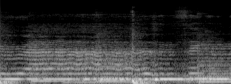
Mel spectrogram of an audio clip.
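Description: A woman's voice holding one long sung note with a slight vibrato over a strummed acoustic guitar, in a live acoustic duet; the guitar strums land near the start and again about a second and a half in.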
